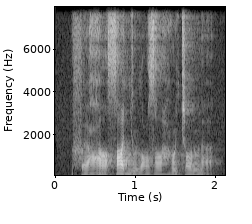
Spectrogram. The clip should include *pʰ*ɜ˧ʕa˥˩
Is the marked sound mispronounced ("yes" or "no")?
yes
